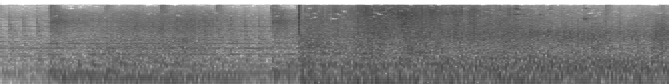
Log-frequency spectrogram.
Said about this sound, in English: And then immediately after, an entire gas station blows up in slow motion. Yeah. It is beautiful.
